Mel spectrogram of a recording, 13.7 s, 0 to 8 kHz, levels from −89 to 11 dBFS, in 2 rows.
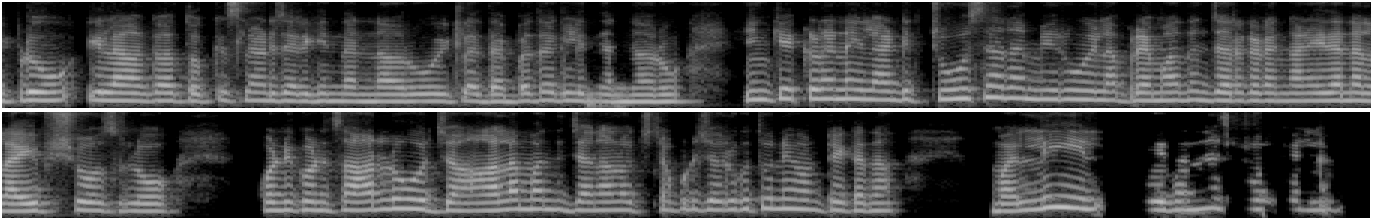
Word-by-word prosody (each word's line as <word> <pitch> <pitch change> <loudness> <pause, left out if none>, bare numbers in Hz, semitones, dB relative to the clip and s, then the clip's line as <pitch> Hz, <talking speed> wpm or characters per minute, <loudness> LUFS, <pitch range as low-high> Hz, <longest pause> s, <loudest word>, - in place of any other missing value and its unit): ఇప్పుడు 230 +3 +3 0.3
ఇలాగ 220 -1 +3
తొక్కిసలాట 220 +2 -2
జరిగిందన్నారు, 200 -1 0
ఇట్లా 205 +2 -2
దెబ్బ 195 +1 -1
తగిలిందన్నారు. 195 -3 0 0.4
ఇంకెక్కడైనా 270 +1 +2
ఇలాంటివి 245 -4 -1
చూసారా 285 +2 +2
మీరు 260 0 -1
ఇలా 235 0 -1
ప్రమాదం 225 +1 +1
జరగడం 220 0 0
గాని 215 0 0
ఏదైనా 225 0 +3
లైవ్ 205 +1 +4
షోస్‌లో 215 -3 0 0.6
కొన్ని 230 0 +2
కొన్ని 235 -2 +1
సార్లు 245 +4 +4 0.2
చాలా 220 +3 +3
మంది 260 -1 0
జనాలొచ్చినప్పుడు 235 +1 -4
జరుగుతూనే 265 +3 -2
ఉంటాయి 230 -1 -3
కదా! 215 0 -2 0.6
మళ్ళీ 250 +9 +2
ఇల్ 265 - -1 0.3
ఏదన్నా 240 +4 -2
షోకెళ్లినప్ 245 -2 -9
230 Hz, 135 wpm, -23 LUFS, 215-250 Hz, 0.6 s, లైవ్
